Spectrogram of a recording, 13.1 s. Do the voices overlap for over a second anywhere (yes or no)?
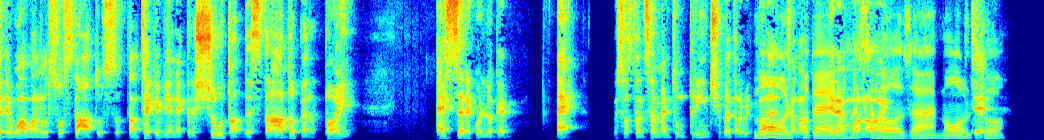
yes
